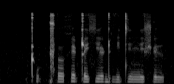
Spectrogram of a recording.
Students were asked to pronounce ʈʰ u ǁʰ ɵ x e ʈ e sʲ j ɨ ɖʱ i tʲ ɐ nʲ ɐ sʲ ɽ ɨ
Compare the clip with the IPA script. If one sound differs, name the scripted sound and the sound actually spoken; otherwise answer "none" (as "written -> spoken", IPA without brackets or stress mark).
none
